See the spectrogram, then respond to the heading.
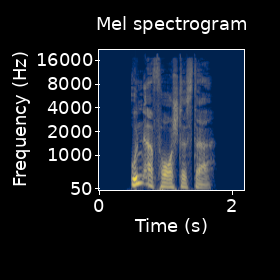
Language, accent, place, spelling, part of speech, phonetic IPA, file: German, Germany, Berlin, unerforschtester, adjective, [ˈʊnʔɛɐ̯ˌfɔʁʃtəstɐ], De-unerforschtester.ogg
- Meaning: inflection of unerforscht: 1. strong/mixed nominative masculine singular superlative degree 2. strong genitive/dative feminine singular superlative degree 3. strong genitive plural superlative degree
